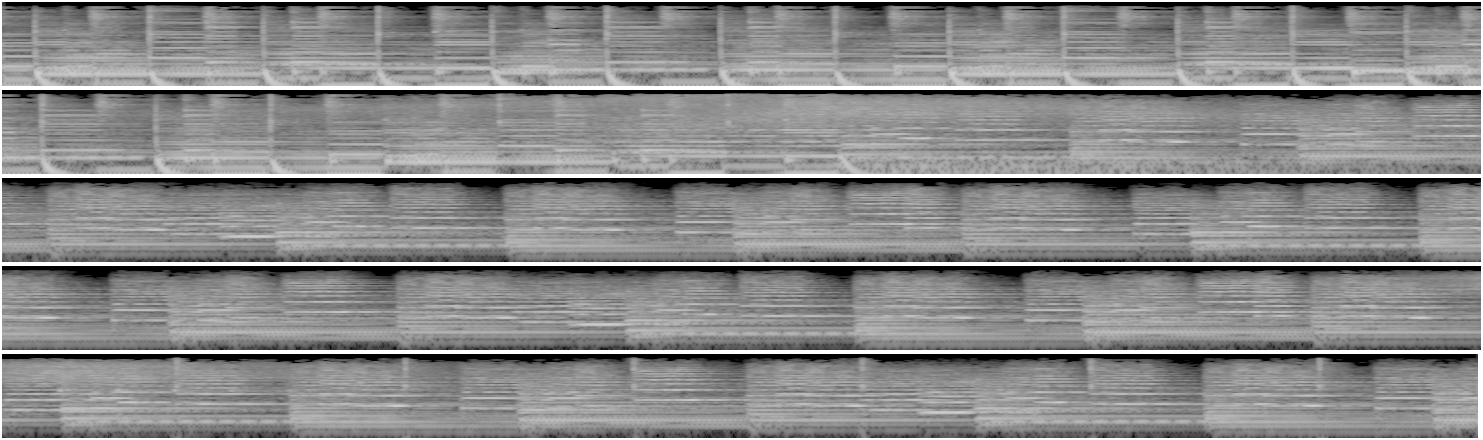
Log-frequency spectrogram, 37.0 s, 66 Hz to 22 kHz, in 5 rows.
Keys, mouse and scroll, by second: 1.8 click, 2.3 click, 2.5 middle click, 2.9-4.0 scroll up 2, 4.0 middle click, 4.4 scroll up 2, 4.6 middle click, 5.1 e, 5.9 s, 7.4 g, 8.8 g, 10.4 e, 13.9-15.2 middle drag, 15.2 g, 16.8 s, 17.9-20.5 middle drag, 20.5 scroll up 2, 21.2 click, 21.8 shift+drag, 22.6 shift+click, 22.9 click, 23.4 shift+click, 24.0 alt+click, 24.6-25.6 middle drag, 25.6 alt+shift+click, 26.3-27.2 middle drag, 27.2 alt+shift+click, 27.9-28.9 middle drag, 28.9 alt+shift+click, 29.3-29.7 scroll down 2, 29.7-30.6 middle drag, 30.6 scroll up 2, 31.0 ctrl+b.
